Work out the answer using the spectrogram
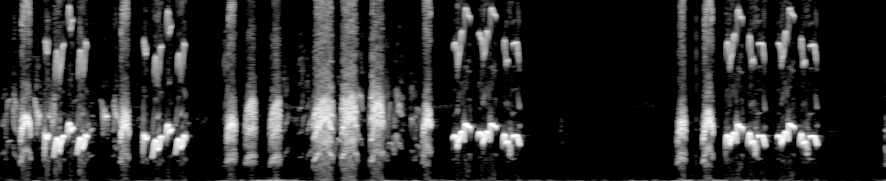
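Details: Sooty-headed bulbul in a full 'isian' song recording, used to stimulate other birds to sing. Dense bursts of sharp, high chirps and harsh buzzy notes in quick clusters, a brief pause near the middle, then more rapid chirping; loud throughout.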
